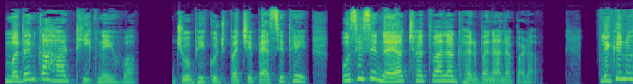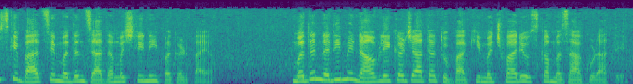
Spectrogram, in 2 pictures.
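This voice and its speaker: A woman's voice: medium pitch, big pitch swings, normal speed, slight background noise. A woman narrating a scripted moral story as a storyteller.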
